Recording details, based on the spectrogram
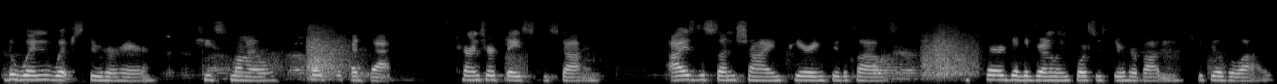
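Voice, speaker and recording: A woman's voice: mid-range voice, level tone, unhurried, noisy background. A woman reading screenplay stage directions aloud as narrator at a table read. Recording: dull lo-fi recording.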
